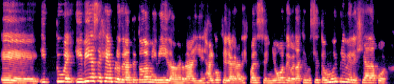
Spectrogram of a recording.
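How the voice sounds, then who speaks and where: A woman's voice: fairly high pitch, moderate pace, few pauses. A woman, a pastor's wife and program guest, sharing personal testimony in a courteous, devout, conversational way with frequent tag questions. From Venezuela.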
